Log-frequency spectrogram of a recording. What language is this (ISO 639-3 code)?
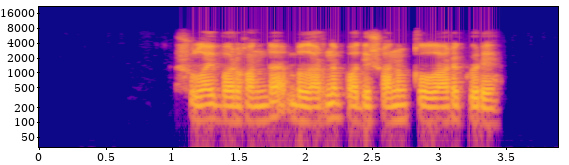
tat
